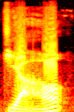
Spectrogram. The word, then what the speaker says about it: 脚: And then the next one is 脚. 脚 is your foot, and it's third tone.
